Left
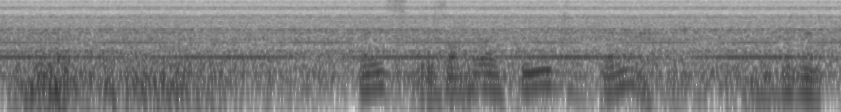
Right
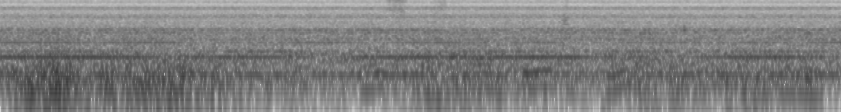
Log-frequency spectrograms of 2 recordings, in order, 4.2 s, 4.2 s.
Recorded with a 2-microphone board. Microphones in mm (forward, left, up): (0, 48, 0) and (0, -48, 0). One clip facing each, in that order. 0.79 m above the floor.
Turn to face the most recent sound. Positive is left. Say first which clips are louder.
# left 3 dB
turn(degrees=25)  # may be behind; listen again after turning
